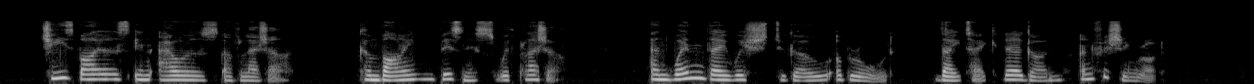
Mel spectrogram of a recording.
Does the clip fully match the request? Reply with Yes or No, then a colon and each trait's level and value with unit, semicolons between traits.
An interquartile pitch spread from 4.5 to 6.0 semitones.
No: average, 3.5 semitones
